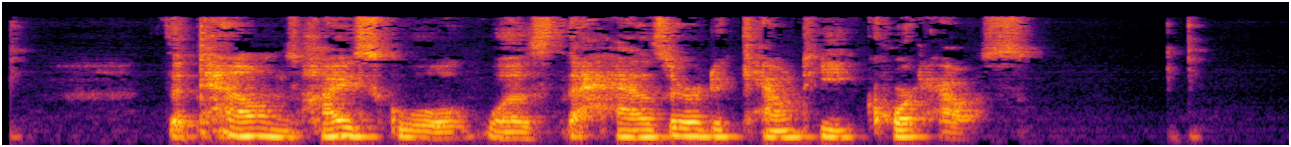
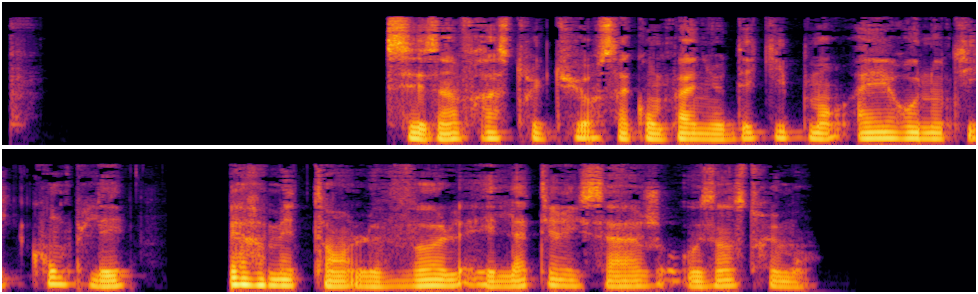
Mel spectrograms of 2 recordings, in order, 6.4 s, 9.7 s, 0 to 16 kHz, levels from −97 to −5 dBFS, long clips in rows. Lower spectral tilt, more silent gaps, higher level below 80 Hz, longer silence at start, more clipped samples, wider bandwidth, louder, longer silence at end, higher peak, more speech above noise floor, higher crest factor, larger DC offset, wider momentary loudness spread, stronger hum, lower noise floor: about the same, -4 dB/octave vs -5 dB/octave; second, none vs 0.41-1.91 s, 5.74-5.98 s; second, -58 dBFS vs -44 dBFS; about the same, 0.05 s vs 0.05 s; neither; about the same, 12 kHz vs 11.5 kHz; about the same, -17 LUFS vs -18 LUFS; second, 0.45 s vs 0.85 s; about the same, -2 dBFS vs 0 dBFS; second, 52 dB vs over 73 dB; about the same, 18 dB vs 18 dB; neither; first, 10 LU vs 7 LU; neither; second, -69 dBFS vs under -90 dBFS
